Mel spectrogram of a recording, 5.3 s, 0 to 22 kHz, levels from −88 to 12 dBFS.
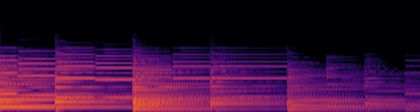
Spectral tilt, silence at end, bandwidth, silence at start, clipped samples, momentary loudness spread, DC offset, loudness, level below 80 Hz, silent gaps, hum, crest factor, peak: -9.5 dB/octave; 0 s; 5.6 kHz; 0 s; under 0.1%; 18 LU; under 0.1%; -33 LUFS; -56 dBFS; none; none; 20 dB; -12 dBFS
